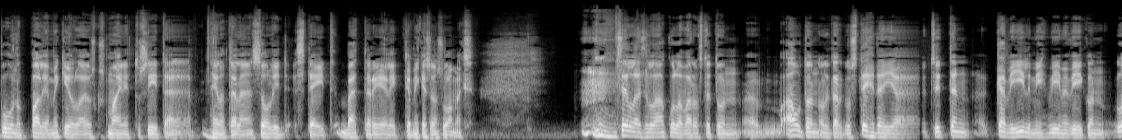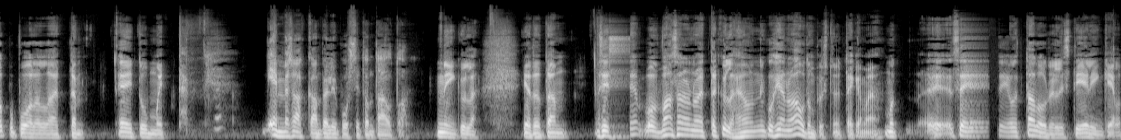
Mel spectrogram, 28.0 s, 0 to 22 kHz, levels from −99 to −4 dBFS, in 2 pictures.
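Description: Speech runs through five dropouts from AAC frame loss with concealment. The first is at 2.18 s, lasting about 0.17 s. The second follows "oli tarkoitus tehdä ja" at 11.23 s, for 0.30 s. At 13.83 s, between "kävi ilmi viime viikon" and "loppupuolella että ei tummitta", a 43 ms gap occurs. Then 21.65 s, for 0.21 s. The last follows "tekemään mutta e se" at 26.12 s, for 0.38 s. Frames were lost. The decoder rebuilt each gap from the last good spectrum.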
